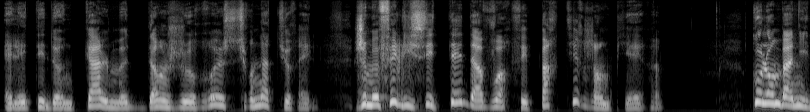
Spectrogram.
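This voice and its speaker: Woman reading an audiobook, calm and measured with a dry wit, dead dry close sound. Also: mid-range voice, no echo. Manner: measured, wry storytelling. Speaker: audiobook narrator. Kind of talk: scripted audiobook narration.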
